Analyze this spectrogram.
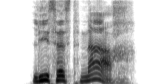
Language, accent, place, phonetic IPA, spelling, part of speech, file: German, Germany, Berlin, [ˌliːsəst ˈnaːx], ließest nach, verb, De-ließest nach.ogg
- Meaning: second-person singular subjunctive II of nachlassen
